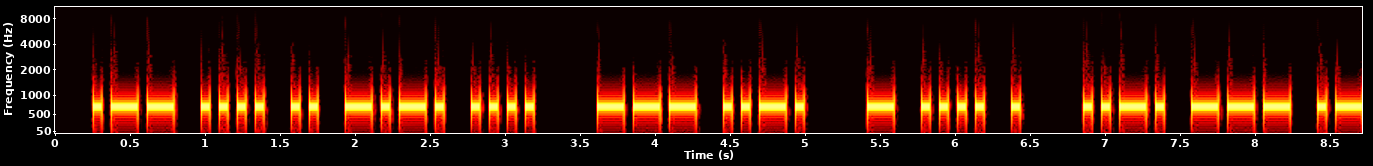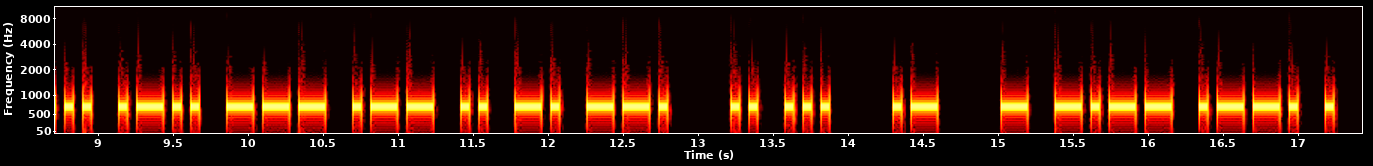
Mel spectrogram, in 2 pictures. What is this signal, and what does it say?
Morse code, heard as a keyed tone, about 20 wpm, 700 Hz. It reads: WHICH OF THE FOLLOWING IS A TYPE
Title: Sentences with 8-Word Phrases - Spoken Beginning - 20wpm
